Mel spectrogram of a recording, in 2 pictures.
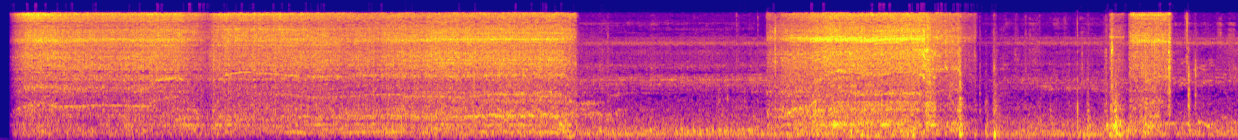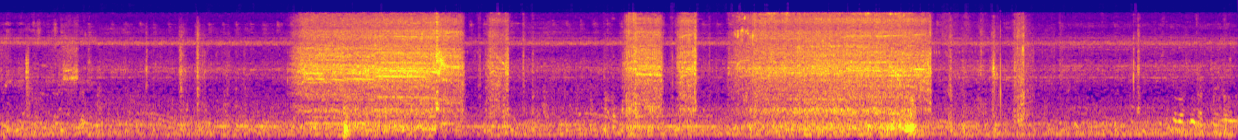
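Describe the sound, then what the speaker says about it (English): A power drill pre-drilling holes in metal during an RV tankless water heater install whirs in several bursts of a few seconds each, fairly loud and close, with pauses and some talking between the runs. "he's having to pre-drill every hole because they do not work on metal"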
